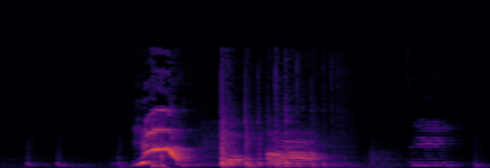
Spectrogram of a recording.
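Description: A young girl squeals and shouts excitedly nearby.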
